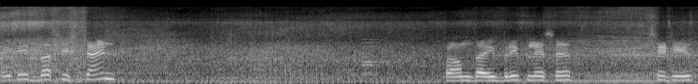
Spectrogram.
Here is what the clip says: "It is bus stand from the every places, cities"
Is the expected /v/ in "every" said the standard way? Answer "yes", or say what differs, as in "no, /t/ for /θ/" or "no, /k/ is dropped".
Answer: no, /b/ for /v/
